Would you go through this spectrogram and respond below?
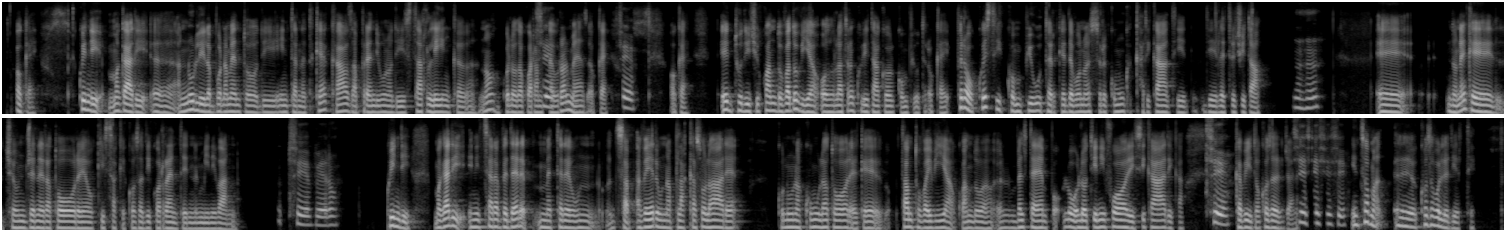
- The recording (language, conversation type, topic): Italian, unstructured, Hai mai rinunciato a un sogno? Perché?
- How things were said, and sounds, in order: tapping; other background noise; "Insomma" said as "Inzomma"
